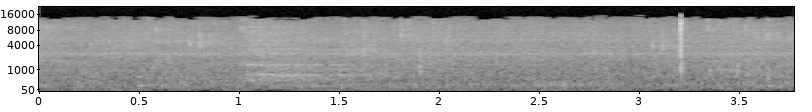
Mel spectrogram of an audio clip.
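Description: An elderly woman begins speaking through a microphone in a large echoing hall.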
